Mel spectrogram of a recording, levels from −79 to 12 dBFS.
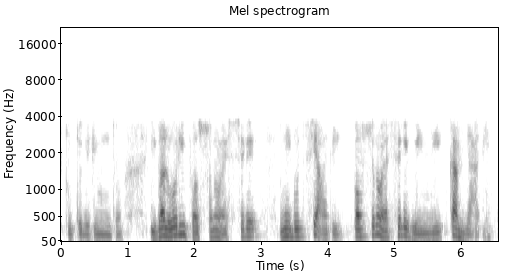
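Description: Tandem speech coding runs through the whole clip. The speech sounds like it has crossed several network borders, decoded and re-encoded at each, with three lossy speech coders in a row. The character fits a low-rate AMR-NB stage at the end, each coder working on the previous one's already damaged output. The result is rough, muffled and warbly speech with nothing above 3.7 kHz, and the degradation compounds beyond what a single codec would produce.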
